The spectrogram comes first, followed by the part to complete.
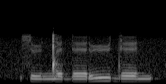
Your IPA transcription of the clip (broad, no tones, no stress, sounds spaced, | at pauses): s yː ŋ͡ǃ e d ɾ eː ɾ yː d e n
